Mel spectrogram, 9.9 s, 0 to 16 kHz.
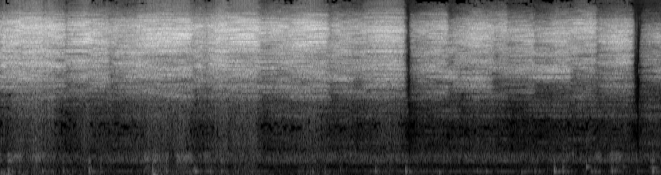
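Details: Barn owls at a monitored nest box, Hula Valley, Israel, late June 2021, with nestlings about three weeks old. Dense, steady, rasping hiss fills the recording, with short breaks near six and ten seconds.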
